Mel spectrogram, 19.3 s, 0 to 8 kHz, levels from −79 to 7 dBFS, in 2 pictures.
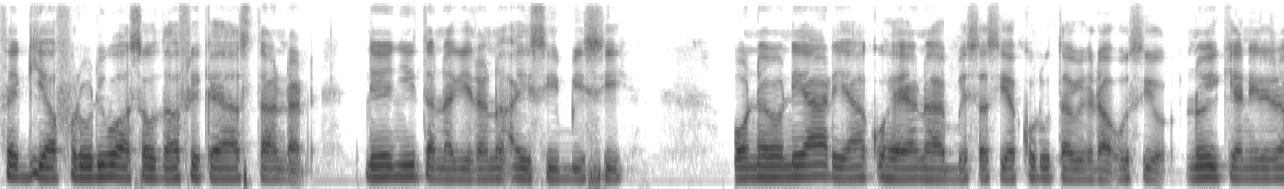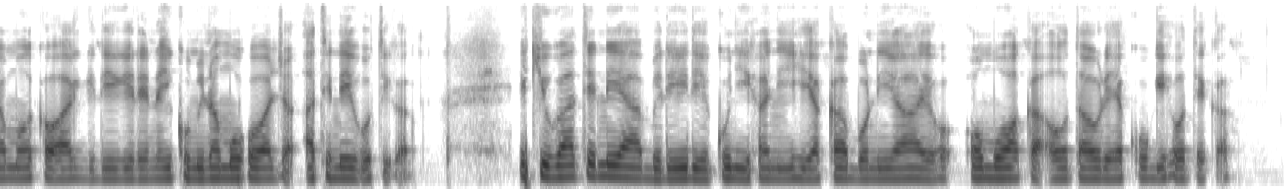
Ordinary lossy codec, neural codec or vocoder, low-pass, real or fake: none; none; 7.2 kHz; real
